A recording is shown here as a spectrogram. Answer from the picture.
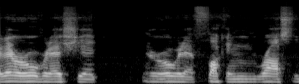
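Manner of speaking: ordinary talk, nothing marked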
